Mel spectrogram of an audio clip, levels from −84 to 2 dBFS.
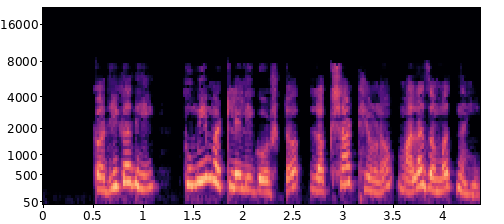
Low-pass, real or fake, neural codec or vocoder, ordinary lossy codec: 19.8 kHz; real; none; AAC, 24 kbps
